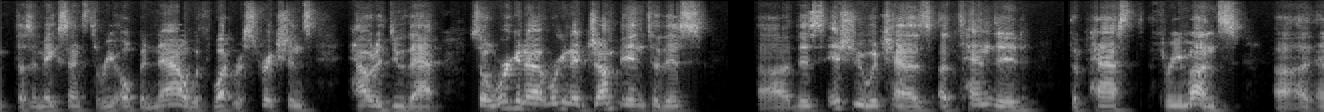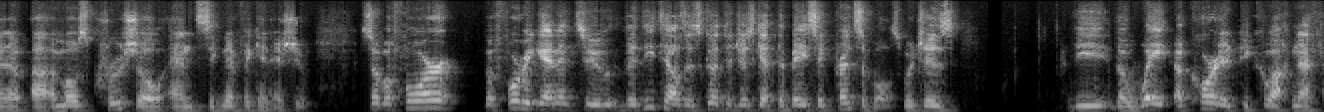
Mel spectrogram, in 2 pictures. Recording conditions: video call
